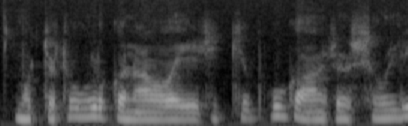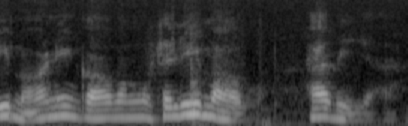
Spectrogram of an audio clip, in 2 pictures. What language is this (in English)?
Finnish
